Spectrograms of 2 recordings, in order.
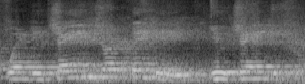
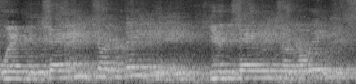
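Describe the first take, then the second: First: It is said with plain, lower energy. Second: It is said with more enthusiasm and energy.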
